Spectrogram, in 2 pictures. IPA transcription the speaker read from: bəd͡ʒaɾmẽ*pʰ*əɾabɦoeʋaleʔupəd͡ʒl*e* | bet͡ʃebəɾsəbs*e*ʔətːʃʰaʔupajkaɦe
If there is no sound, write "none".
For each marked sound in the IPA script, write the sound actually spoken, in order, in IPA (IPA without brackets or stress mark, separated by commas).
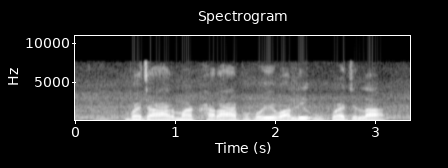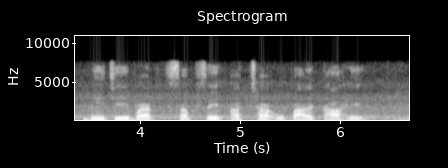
kʰ, a, e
